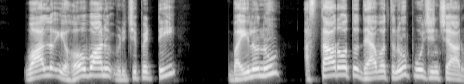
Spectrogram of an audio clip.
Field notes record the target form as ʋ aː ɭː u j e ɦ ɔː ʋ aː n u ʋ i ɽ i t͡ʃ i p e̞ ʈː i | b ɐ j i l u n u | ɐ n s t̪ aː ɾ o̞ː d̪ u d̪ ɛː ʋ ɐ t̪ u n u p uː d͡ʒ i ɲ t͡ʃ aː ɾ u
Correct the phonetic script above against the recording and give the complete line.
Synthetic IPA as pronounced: ʋ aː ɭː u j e ɦ ɔː ʋ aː n u ʋ i ɽ i t͡ʃ i p e̞ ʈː i | b ɐ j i l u n u | ɐ s t̪ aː ɾ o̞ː t̪ u d̪ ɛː ʋ ɐ t̪ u n u p uː d͡ʒ i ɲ t͡ʃ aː ɾ u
